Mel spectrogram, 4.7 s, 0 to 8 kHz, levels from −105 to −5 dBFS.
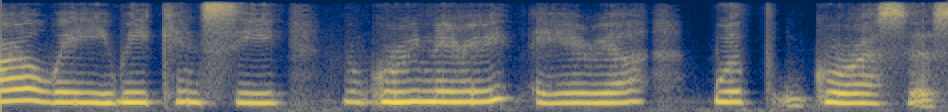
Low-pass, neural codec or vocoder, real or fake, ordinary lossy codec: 7.2 kHz; codec, 16 kHz in and 24 kHz out, 0.4 kbps, LongCat-Audio-Codec, fine tuned four codebook decoder; fake; none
